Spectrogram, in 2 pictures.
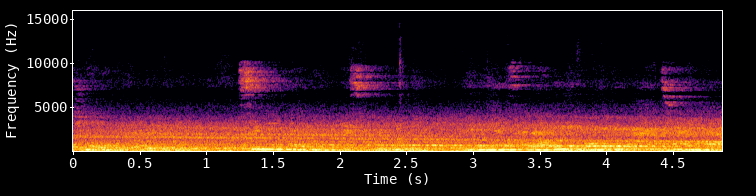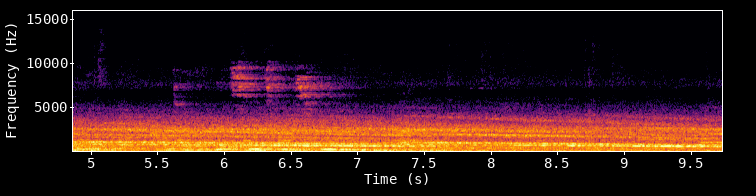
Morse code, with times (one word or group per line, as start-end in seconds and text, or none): none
